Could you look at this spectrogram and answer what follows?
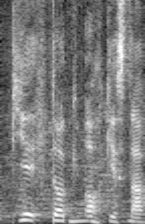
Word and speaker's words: Ktipietok Orkestar: est avec Fred de l' de la fanfare pi to orchestar je l'ai bien prononcé c'est parfaitement ça c'est parfait ça merci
